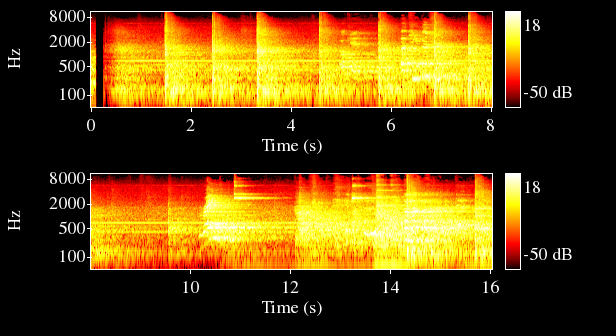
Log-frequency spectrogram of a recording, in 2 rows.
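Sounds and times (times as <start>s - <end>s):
basketball bouncing on wooden floor: 1.5s - 5.0s, 5.7s - 6.2s, 6.8s - 8.0s, 15.6s - 16.0s.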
